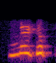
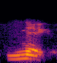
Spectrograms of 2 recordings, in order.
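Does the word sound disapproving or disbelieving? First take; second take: disbelieving; disapproving. First: The word is said with smirking disbelief. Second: The word is said sternly and disapprovingly. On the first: The speaker does not believe what was said. "an expression of disbelief, spiked with a smirk" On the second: The speaker disapproves of something. "a sign of disapproval, said sternly with squinting eyes"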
